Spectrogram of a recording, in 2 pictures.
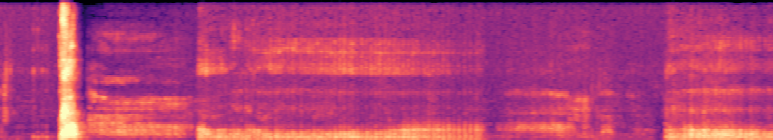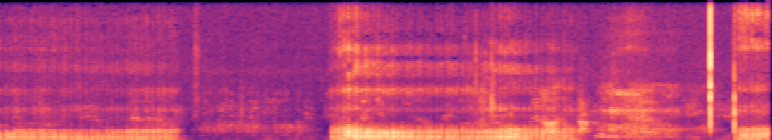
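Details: A dog in front of his meat bone growls in long throaty rumbles of about three seconds with short pauses, grumbling to keep others away from the bone; a brief sharp noise opens the sequence.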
